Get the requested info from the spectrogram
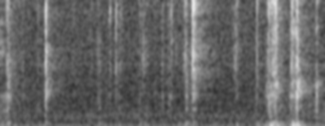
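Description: Faint, scattered metallic ticks and scrapes of a steel medium hook pick probing the pin stack inside a Corbin Russwin pin-tumbler lock cylinder, with a slightly louder click near the end. The pick is pressing against a pin at the back with a really strong spring.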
